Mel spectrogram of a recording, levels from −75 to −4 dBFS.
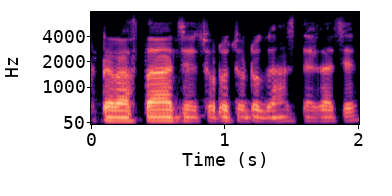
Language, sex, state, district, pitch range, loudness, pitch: Bengali, male, West Bengal, Purulia, 95-100 Hz, -19 LUFS, 100 Hz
